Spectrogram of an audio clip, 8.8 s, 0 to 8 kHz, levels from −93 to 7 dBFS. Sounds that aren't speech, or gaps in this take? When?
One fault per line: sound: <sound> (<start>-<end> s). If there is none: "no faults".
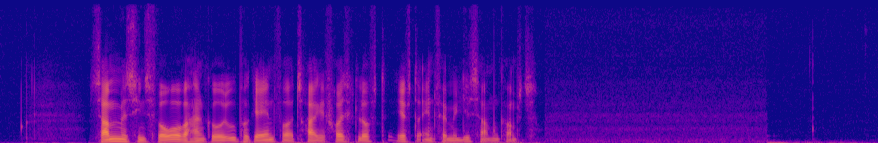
no faults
